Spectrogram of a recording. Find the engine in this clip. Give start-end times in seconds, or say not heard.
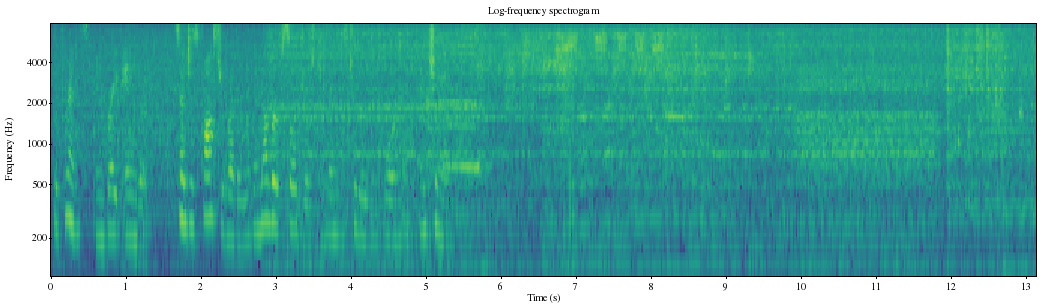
2.8-13.0.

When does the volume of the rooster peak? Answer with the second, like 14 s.
6 s.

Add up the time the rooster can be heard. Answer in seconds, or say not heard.
2 s.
